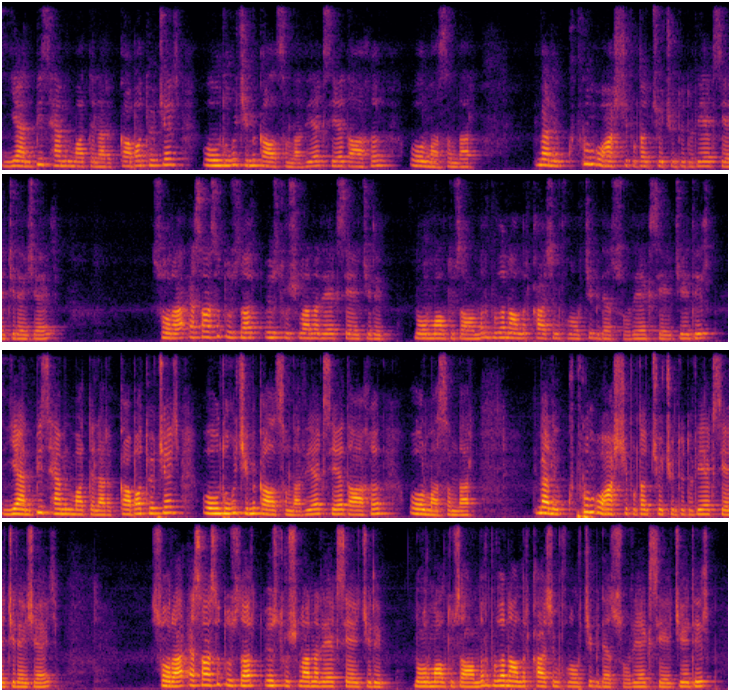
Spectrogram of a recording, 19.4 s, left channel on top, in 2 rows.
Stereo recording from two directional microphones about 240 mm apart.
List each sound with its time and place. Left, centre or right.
0.1 s a woman's voice: right
11.8 s a woman's voice: right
